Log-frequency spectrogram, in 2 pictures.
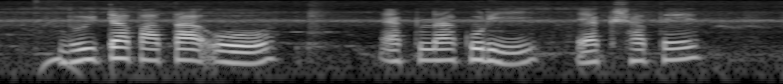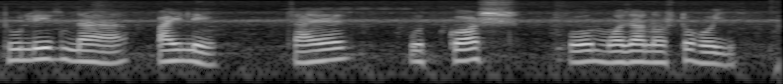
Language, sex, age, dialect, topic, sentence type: Bengali, male, 18-24, Rajbangshi, agriculture, statement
